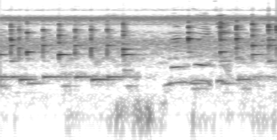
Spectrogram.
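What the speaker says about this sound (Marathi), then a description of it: "पप्पाला म्हणून फोन आला" A mobile phone ringtone plays a repeating melodic pattern of bright, evenly spaced tones, close and clear, with a faint voice underneath.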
